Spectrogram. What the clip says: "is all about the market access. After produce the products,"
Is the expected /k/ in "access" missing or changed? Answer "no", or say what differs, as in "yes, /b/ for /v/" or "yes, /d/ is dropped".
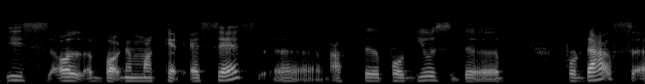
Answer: yes, /k/ is dropped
